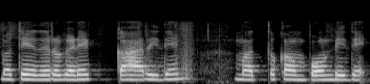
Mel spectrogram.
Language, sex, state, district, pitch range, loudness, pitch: Kannada, female, Karnataka, Bidar, 215-230 Hz, -15 LUFS, 220 Hz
